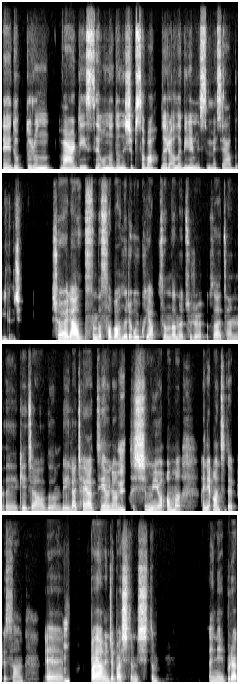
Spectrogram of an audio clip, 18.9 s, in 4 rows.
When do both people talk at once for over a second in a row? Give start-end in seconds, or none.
none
